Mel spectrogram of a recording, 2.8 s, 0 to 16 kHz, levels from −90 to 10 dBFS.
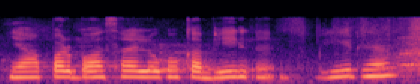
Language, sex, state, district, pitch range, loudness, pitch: Hindi, female, Bihar, Patna, 225-240 Hz, -16 LUFS, 230 Hz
